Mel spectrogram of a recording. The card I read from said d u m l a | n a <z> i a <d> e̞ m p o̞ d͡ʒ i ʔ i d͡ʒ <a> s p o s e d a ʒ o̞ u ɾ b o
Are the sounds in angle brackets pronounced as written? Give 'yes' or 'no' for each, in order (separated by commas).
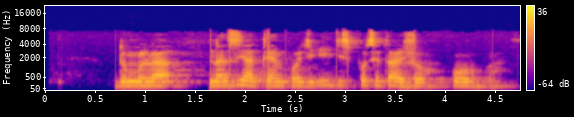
yes, no, no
